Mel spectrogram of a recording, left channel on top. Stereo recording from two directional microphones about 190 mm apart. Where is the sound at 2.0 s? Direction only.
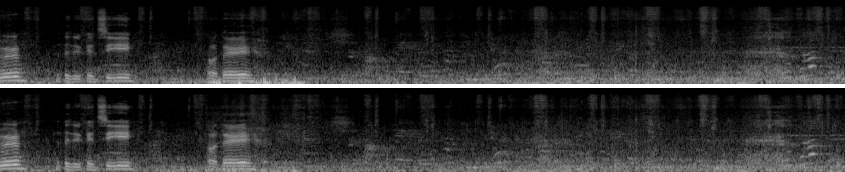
15° left (ahead or behind).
